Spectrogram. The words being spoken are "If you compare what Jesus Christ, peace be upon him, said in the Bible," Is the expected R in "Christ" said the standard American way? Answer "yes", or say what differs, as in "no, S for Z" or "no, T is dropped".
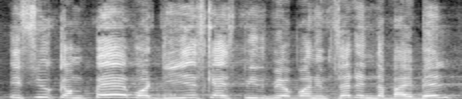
no, R is dropped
